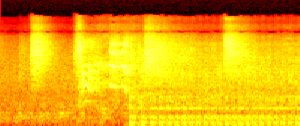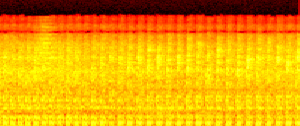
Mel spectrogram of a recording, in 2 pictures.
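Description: Royal Enfield single-cylinder motorcycle engine started on the electric starter, catching a little over a second in and settling into a steady, evenly pulsing idle.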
